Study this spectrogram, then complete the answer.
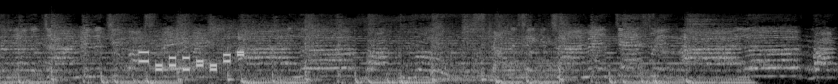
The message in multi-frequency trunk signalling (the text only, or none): KP 154319 ST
